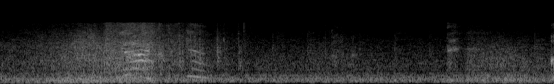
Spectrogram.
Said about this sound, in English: The waves are getting steep. Furl the sail.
